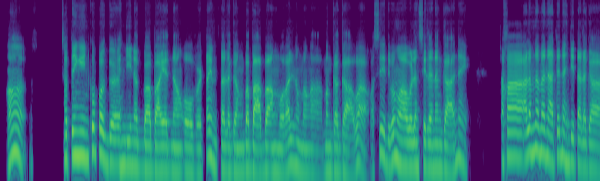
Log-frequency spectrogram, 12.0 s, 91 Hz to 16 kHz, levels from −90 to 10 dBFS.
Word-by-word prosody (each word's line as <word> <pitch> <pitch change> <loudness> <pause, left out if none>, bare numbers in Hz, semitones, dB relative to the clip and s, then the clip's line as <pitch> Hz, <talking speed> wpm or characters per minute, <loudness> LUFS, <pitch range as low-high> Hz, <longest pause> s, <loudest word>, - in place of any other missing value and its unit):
Ah. 205 0 +1
S 150 -2 -28 0.5
sa 175 -1 -3
tingin 190 -2 +3
ko 215 - +3
pag, 200 -4 +2
ah, 150 -1 +2
hindi 145 -1 -1
nagbabayad 130 -2 +1
ng 120 -1 -2
overtime 120 +7 -2
talagang 120 -1 -2
bababa 125 -1 +3
ang 120 0 -2
moral 125 +6 -1
ng 140 -3 -4
mga 115 -1 -5 0.2
manggagawa. 120 +3 -3
Kasi 205 -3 -4
di 145 - -5
ba 170 - +1
mawawalan 140 -5 +2
sila 135 -1 -1
ng 135 -1 -2
gana, 135 +6 -1
eh. 125 - -23 0.6
'Tsaka 185 -1 +3
alam 205 +4 +2
naman 210 -3 +2
natin 180 +2 +1
na 175 - 0
hindi 155 -1 -2
talaga 135 -3 -1
140 Hz, 165 wpm, -22 LUFS, 125-175 Hz, 0.6 s, tingin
